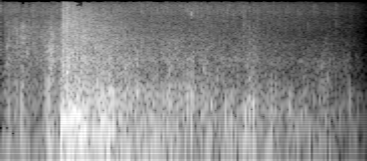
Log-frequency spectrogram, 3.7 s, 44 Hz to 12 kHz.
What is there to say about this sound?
strike 3 sec
3 sec strike + thunder
lightning, thunder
